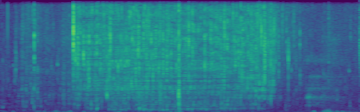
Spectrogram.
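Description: Water pours and trickles steadily for a few seconds, a close, hissing stream of liquid that starts abruptly and tapers off into quieter dribbles and small handling noises.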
